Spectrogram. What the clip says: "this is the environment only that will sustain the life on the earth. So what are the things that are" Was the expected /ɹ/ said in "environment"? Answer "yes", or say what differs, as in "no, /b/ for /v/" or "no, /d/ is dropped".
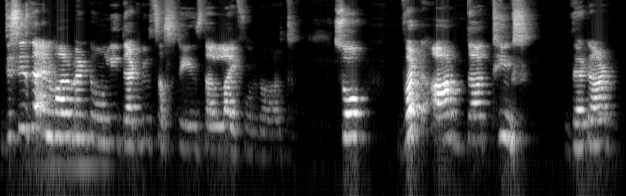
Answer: yes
